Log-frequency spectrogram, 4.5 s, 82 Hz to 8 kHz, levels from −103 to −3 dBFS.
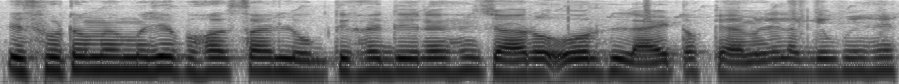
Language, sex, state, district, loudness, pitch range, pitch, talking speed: Hindi, male, Madhya Pradesh, Umaria, -15 LUFS, 155-170 Hz, 165 Hz, 255 wpm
